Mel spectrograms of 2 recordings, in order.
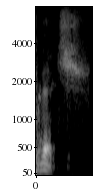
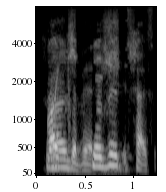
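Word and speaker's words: Brajković: new election director, Brajkovic. Did I get that right? Am I close? Thank you. Thank you. Rajkovic. Thank you, sir. Rajkovic is how it's pronounced.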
